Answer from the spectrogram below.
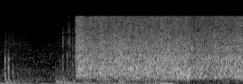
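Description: Water begins flowing after a brief quiet moment, a steady, bright rushing hiss like a running stream or tap that continues evenly and fairly loud to the end.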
